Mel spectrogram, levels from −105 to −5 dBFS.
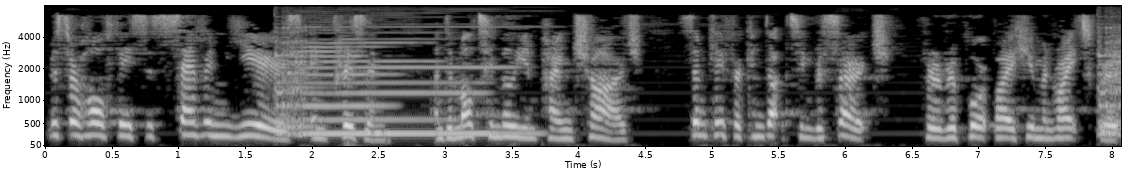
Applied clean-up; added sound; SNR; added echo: classical method Wiener filter.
